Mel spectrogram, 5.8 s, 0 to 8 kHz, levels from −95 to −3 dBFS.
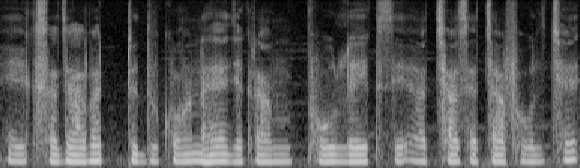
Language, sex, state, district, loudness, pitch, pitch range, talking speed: Angika, male, Bihar, Begusarai, -28 LUFS, 125 Hz, 125-130 Hz, 145 wpm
